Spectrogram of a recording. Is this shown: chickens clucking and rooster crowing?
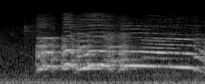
yes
